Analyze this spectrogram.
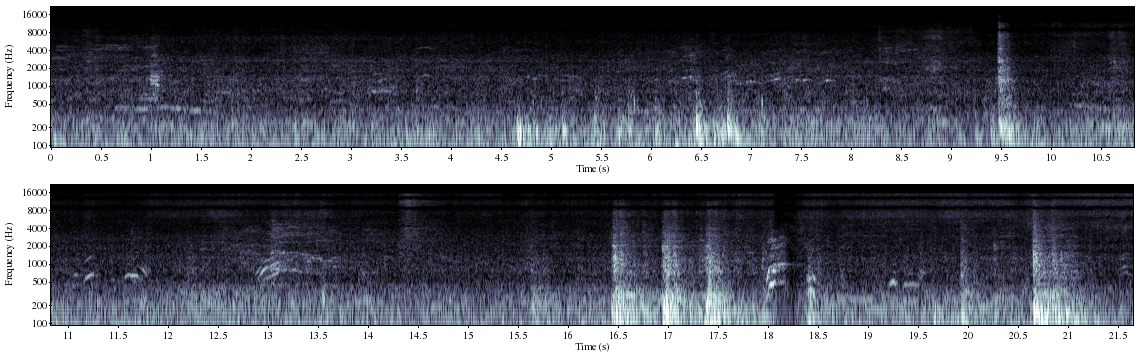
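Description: Pigs squeal inside a truck.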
